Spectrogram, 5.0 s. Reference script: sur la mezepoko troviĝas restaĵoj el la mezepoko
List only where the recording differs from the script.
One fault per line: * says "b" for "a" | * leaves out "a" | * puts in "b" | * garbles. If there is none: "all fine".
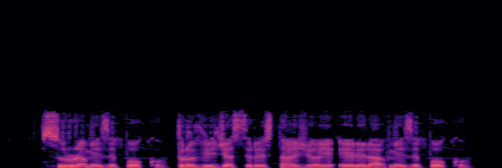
all fine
